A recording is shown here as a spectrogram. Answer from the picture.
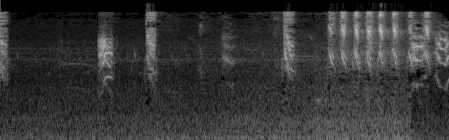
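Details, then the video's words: Female double-collared seedeater calling to get a male singing: a few isolated high, hooked chirps, then a fast even run of about eight sharp notes and a final descending chirp. "PIADO DE FÊMEA PARA DEIXAR SEU PAPA-CAPIM DOIDO PARA CANTAR LOGO!"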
